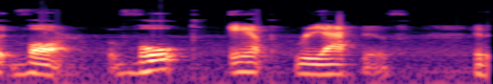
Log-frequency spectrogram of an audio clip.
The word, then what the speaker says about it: VAR: Reactive power, we call it VA reactive, volt amp reactive, or we just pronounce it as VAR.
